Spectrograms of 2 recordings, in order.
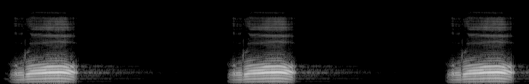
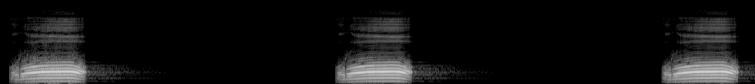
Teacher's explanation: زبان کی نوک کی پشت کو اوپر والے دانتوں کے مسوڑوں سے لگا کر موٹی آواز میں پڑھیں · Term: را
